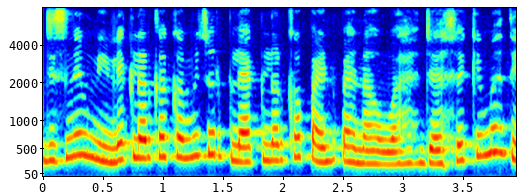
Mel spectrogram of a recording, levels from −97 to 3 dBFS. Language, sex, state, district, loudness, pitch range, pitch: Hindi, female, Bihar, Katihar, -16 LUFS, 265-355 Hz, 290 Hz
